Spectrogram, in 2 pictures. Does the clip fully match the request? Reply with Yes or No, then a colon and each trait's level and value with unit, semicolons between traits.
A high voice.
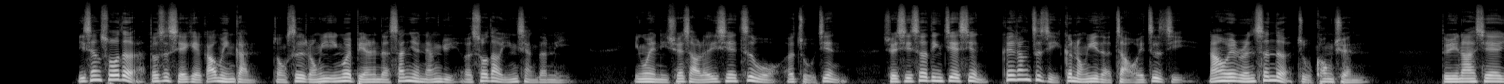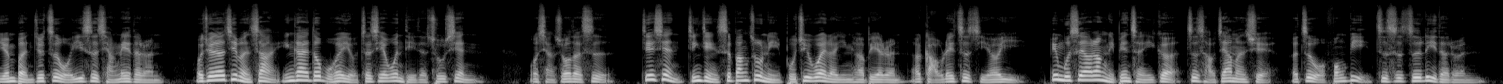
No: low, 130 Hz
